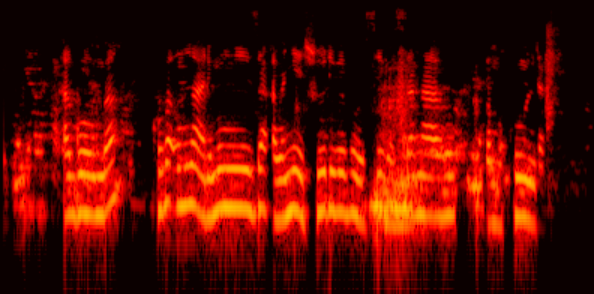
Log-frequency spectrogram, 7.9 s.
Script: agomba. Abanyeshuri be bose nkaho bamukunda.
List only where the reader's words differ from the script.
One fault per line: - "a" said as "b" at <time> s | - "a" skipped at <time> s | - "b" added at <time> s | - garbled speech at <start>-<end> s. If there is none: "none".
- "kuba umwarimu mwiza" added at 2.0 s
- "basa" added at 5.2 s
